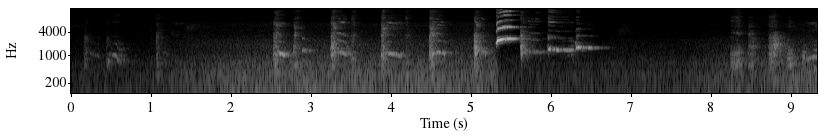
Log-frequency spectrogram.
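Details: African grey parrot mimicking coughing: about six short, dry cough-like bursts, then shrill whistled squawks; imitation, not illness.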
